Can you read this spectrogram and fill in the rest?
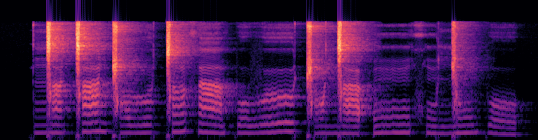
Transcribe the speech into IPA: ŋ͡ǀ ã ǀ ã ɡ͡ǁ ɒ β ɵ ǀ ə̃ θ ãː p o β ɵː ɡ͡ǁ ɒ ŋ͡ǀ a ʔ ũː x ũ ŋ͡ǀ ũ p o

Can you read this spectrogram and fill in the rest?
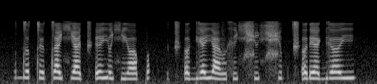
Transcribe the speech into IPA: d ə˦ t ʏ˨ t æ˦˨ ç æ˧ t͡ʃʼ e˦ j ə˨ ç j ɐ˧ p | t͡ʃʼ ə˨ ɡʲ æ˦ j æ˨ v xʲ ə˧ ç ɕ ʏ˧ ç ɕ ʏ˧ p t͡ʃʼ ə˧ ɾʲ æ˧ ɡʲ ɐ˦ j

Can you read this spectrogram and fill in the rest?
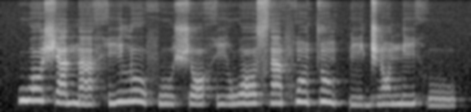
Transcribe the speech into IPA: w ɔ˦ ʃ a˧ n ã˨ h i˨˦ l o˦˨ f u˨ ʃ ɔ˨ h i˨ w ɔ˧ s ã˧ f ɔ̃˦ t ɔ̃˦˨ k͡p i˨ d͡ʒ ɔ̃˧ n i˧ h u˨

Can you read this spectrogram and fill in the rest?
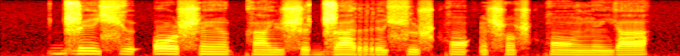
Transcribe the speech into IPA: ɖ͡ʐ e ɕ ø ʔ ɔ ʂ ẽ ə̯ k ã j ʂ ɪ ɖ͡ʐ a r œ ɕ y ʂ k ɔ̃ ʔ ẽ ʂ ɔ̃ ʂ k ɔ̃ ŋ ẽ j a

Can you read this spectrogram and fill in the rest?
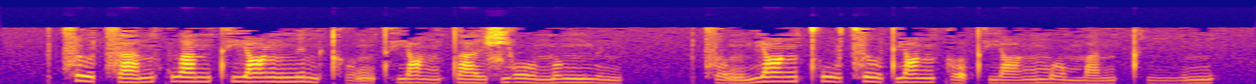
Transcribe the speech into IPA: t͡s ɹ̩˥˩ t͡s a˧˥ n k w a˥ n t̪ʰ j ɑ˥ ŋ n̪ i˥˩ n kʰ ɤ̰˨˩ ŋ t̪ʰ j ɑ˥˧ ŋ t̪ a˥˧ ɪ̯ ɕ j o˥˩ ʊ̯ n̪ ɤ˥ ŋ m y˨ n | t͡s ɤ̰˨˩ ŋ m j ɑ˥ ŋ t̪ʰ u˥˧ t͡s ɹ̩˥˩ t̪ j ɑ˥ ŋ k ɤ̰˨˩ t̪ʰ j ɑ˧˥ ŋ m ɤ˥˩ m a˧˥ n t̪ʰ i˧˥ n

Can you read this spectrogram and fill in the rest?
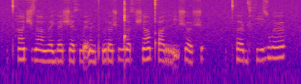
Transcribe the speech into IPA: t̪ʰ ã ʃ z ã v ɛ j ɛ ʃ ɛ x w ɛ̰ ɾ ɛ̃ ɖ pʼ ɯ ɾ œ ʃ ŋ͡ǃ ɜ x ʃ ã qʼ ɜ r ḭ ʃ œ ʃ | t̪ʰ ɜ ɖ x i z w œ

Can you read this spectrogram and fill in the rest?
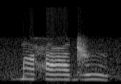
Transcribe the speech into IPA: ɓ ə̃ ħ ɪ ʕ ə ɖ͡ʐ ʉ

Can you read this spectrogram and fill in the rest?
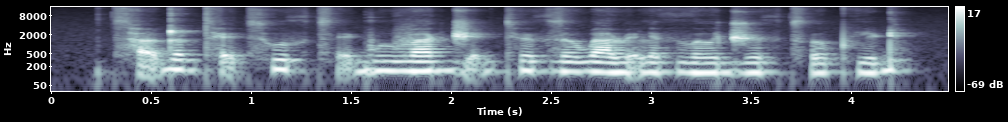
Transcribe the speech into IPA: t͡sʰ a̰ ɖ a ɖ tʰ ɛ̰ t͡sʰ u θ t͡sʼ ɛ̰ ɡ w u v a ɡ d͡ʒ ɛ̰ ɡ tʰ ø θ z ɤ w a ɹ ɛ̰ l ɛ θ ð ɤ d͡ʒ ø θ t͡sʼ ɤ pʰ i ɖ

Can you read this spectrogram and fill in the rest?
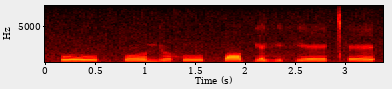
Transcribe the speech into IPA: u w uː pː ʊː mʲ ʊː x uː pː ɔː pʲ ɛ vʲ e fʲ eː ǀʰ eː

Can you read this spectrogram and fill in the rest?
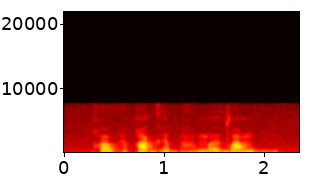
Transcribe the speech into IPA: qʰ u h ɛ̤ q a ɡʱ ɛ bʱ ɑ̤ m ɜ d w ɑ m i̤

